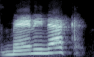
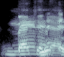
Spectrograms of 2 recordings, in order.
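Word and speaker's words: Mekaneck: Manny Neck. Well, how you pronounce it? Mechaneck. neck. Mechaneck. Yeah.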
